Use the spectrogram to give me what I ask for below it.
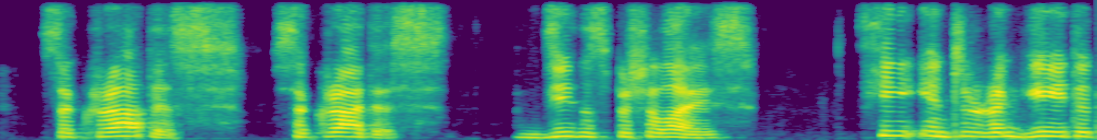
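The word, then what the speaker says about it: Socrates: My pronunciation might sucks but I'm trying. I have a heavy accent. Socratus.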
